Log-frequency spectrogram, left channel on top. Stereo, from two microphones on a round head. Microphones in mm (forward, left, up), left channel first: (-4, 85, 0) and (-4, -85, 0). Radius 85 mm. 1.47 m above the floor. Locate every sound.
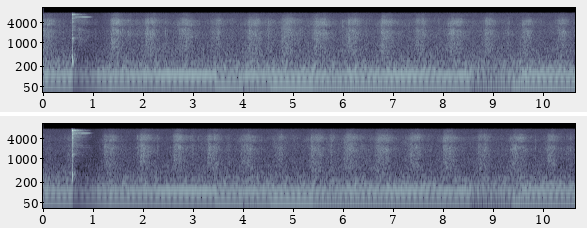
0.6 s cutlery clinking: 65° right (ahead or behind), 1.6 m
